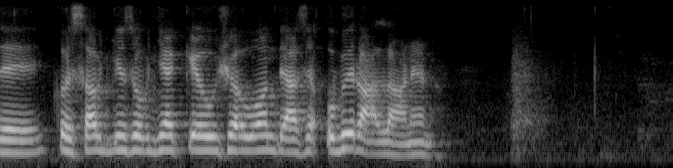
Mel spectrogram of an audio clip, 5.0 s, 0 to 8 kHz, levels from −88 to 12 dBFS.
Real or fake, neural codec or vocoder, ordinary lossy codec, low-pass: real; none; Opus, 24 kbps; 7.2 kHz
